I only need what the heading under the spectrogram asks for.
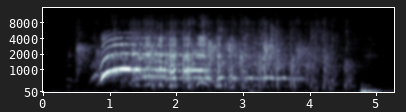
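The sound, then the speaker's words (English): An audience bursts into loud applause and cheering as an applause-meter vote, with a sharp rising whistle cutting through at the start. The clapping and whoops hold steady for several seconds, then fade and end with a thump. “Okay, applause meter. I need points.”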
